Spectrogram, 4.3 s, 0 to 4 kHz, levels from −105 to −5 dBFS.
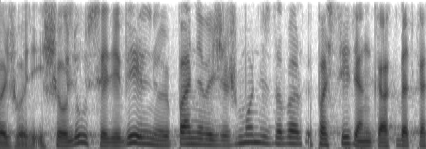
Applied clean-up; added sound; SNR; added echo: none; none; none; none.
